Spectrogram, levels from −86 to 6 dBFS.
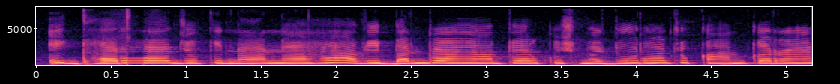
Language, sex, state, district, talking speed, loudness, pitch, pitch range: Hindi, female, Himachal Pradesh, Shimla, 255 wpm, -13 LUFS, 295 Hz, 285-305 Hz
